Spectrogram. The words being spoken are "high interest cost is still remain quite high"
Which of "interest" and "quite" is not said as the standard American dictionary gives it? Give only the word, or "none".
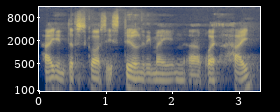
interest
